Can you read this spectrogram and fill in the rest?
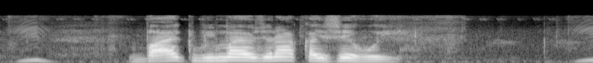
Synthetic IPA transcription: bajkbimajod͡ʒnakəɪseɦoi

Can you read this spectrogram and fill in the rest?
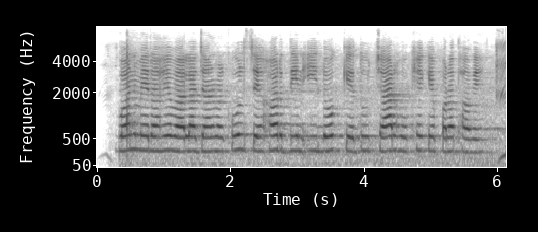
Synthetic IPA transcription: ʋənmeɾəɦeʋalad͡ʒanʋəɾkulseɦəɾd̪inilokːed̪ut͡ʃaɾɦokʰekepəɾət̪ɦəbe

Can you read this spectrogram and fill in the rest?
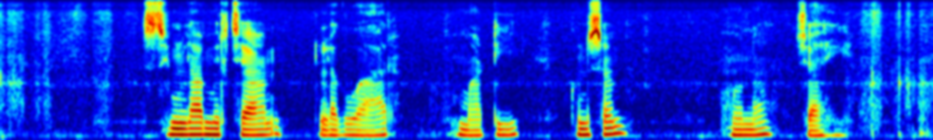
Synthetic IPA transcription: sɪmlamɪɾt͡ʃaːn | ləɡwaːɾ | maːʈi | kʊnsən | hoːna | t͡ʃaːɦie

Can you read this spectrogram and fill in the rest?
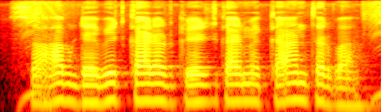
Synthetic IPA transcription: sa̰ːbɖeːbʱɪʈkaːɾɖɔːɾkɾeːɖɪʈkaːɾɖmẽkaːnt̪əɾbaː

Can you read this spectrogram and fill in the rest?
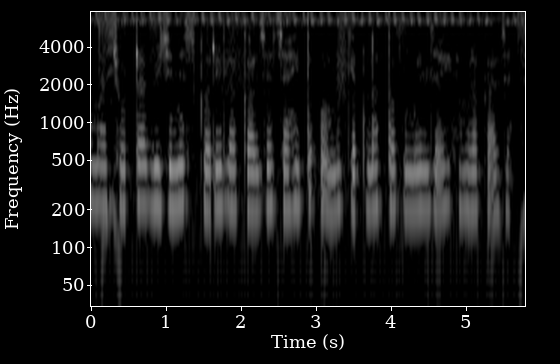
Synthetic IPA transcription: ɦəmaɾt͡ʃʰoʈabid͡ʒneskəɾelakaɾd͡ʒat͡ʃaɦĩt̪ɔ̰ʔo̰miket̪nat̪əkmild͡ʒaihəmɾaka̰ɾd͡ʒa

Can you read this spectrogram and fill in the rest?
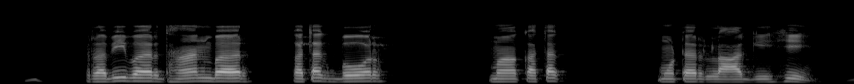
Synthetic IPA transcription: ɾəbibəɾd̪ʱaːnbəɾ | kɐt̪ək̚boːɾ | mãːkɐt̪ək̚ | moːʈəɾlaːɡiɦi

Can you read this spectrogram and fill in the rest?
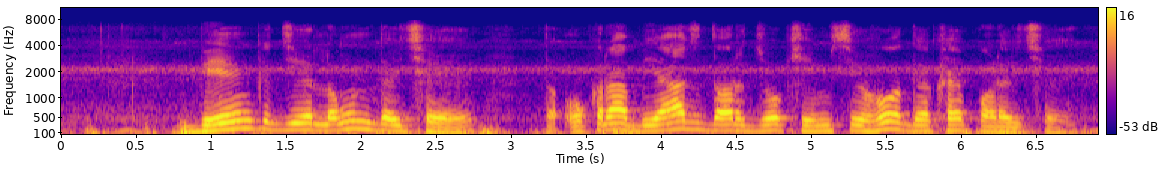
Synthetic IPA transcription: bẽŋkd͡ʒelownd̪ɛjt͡ʃʰɛ | t̪ɔʔokɾabijad͡ʒd̪əɾd͡ʒokʰimseɦod̪ekʰɛpəɽɛt͡ʃʰɛ

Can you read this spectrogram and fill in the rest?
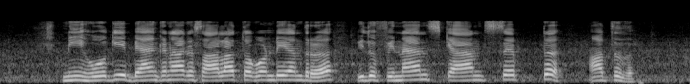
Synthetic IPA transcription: niːɦoːɡibjaːŋkɐnaːɡɐsaːlaːt̪ɔɡoɳɖiːɐnd̪ɐɾe | id̪upʰinaːnskaːnsep̚ʈ | aːt̪ɐd̪e

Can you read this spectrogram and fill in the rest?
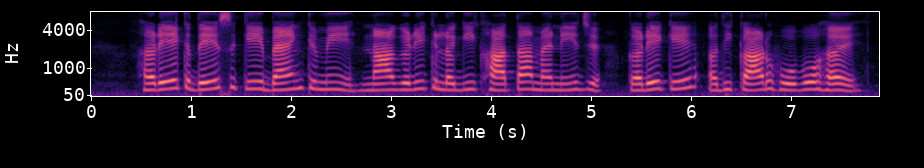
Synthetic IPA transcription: həɾeːkd̪eːskebɛ̃ːŋkmẽnaːɡɾɪkləɡikʰaːt̪amɛːneːd͡ʒ | kəɾekeəd̪ʱɪkaːɾɦoːboɦɛː

